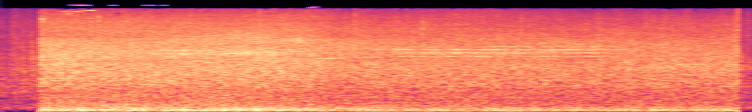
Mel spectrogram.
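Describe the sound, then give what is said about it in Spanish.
City street traffic on a rainy night makes a continuous, dense roar. Broad hissing and low rumbling hold at an even loudness throughout, with no distinct single vehicles standing out. “El tráfico está insoportable.”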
